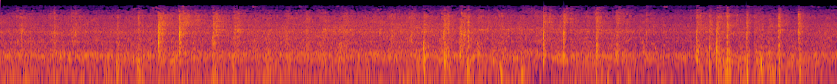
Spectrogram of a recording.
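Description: Passenger train coach running along the track, heard from its open window: a steady rumble of the wheels with sharp clacks as they cross rail joints and points, coming in clusters, the thickest near the end.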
